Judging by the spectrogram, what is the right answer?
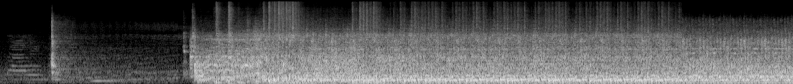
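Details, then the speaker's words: Chieftain tank's Leyland L60 multifuel opposed-piston two-stroke engine, restarted after years of sitting: a brief starter whirr, an instant fire, then a loud, steady, even idle. The start and run are healthy with plenty of oil pressure. "It sounds great, doesn't it? Yeah, okay. We've got tons of oil pressure, so happy days."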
